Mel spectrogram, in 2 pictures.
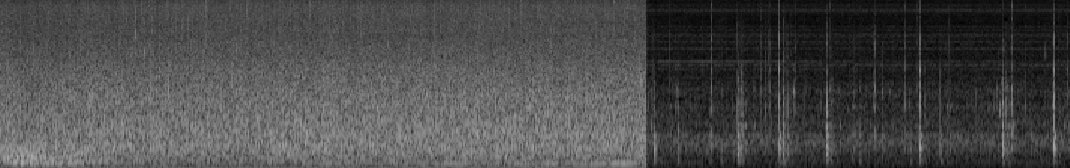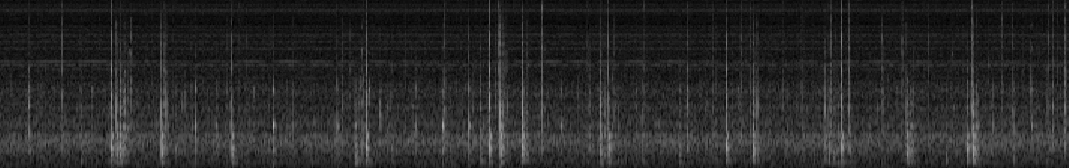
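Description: Heavy rain falling in a loud, steady hiss, which cuts off abruptly about nine seconds in. After that, much quieter: scattered raindrops plopping irregularly into a rainwater puddle, one to a few sharp drips a second.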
